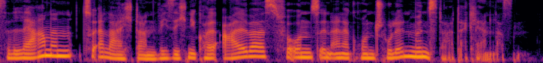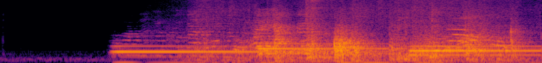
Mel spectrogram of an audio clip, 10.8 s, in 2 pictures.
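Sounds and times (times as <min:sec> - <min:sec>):
speech: 0:00.0 - 0:05.3
school gong signalling the next lesson: 0:06.6 - 0:10.8
bustle of children's voices and clatter: 0:06.9 - 0:10.8.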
